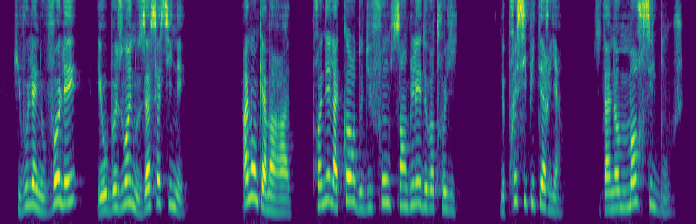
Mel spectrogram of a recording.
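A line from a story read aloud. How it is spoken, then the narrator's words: Cold. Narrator (French): répondit Peter froidement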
